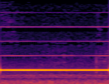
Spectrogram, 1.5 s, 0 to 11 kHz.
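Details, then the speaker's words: Pioneer SX-1050 receiver after re-capping, during FM tuner alignment: a clean, steady high tone of about 1.9 kHz on a 100 MHz carrier, no wavering or crackle; normal reproduction of the test signal. "So that's about a 1.9 kilohertz carrier tone, or audio tone on my 100 megahertz carrier. Very simple. It's just a simple modulated signal, right?"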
